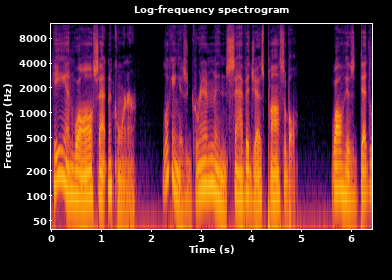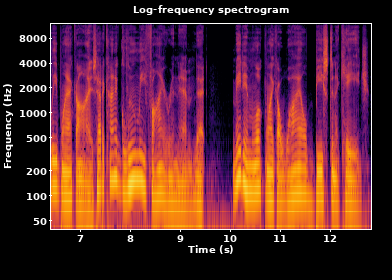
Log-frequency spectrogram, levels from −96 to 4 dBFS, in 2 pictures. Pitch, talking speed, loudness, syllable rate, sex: 100 Hz, 180 wpm, -19 LUFS, 4.2 syllables/s, male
